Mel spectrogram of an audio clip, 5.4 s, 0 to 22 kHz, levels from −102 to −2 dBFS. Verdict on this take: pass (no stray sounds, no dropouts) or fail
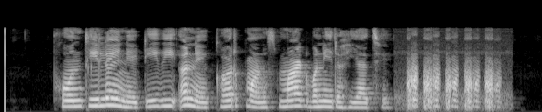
fail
